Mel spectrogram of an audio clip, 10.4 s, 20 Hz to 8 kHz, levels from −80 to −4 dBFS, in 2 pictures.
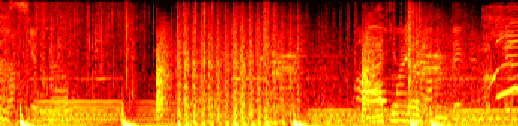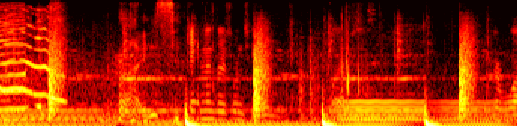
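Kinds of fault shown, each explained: No technical faults are audible.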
